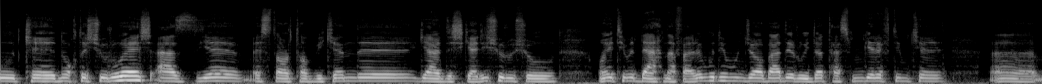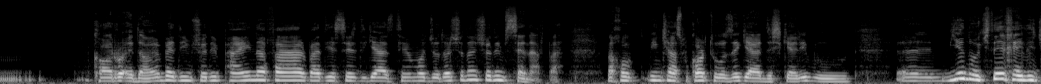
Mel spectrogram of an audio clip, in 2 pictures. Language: Persian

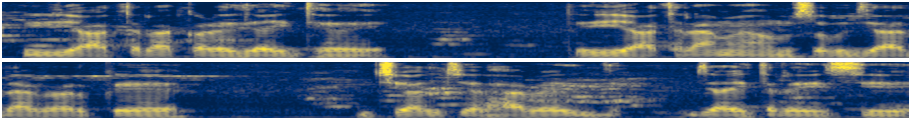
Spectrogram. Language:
Maithili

